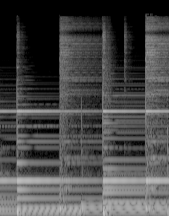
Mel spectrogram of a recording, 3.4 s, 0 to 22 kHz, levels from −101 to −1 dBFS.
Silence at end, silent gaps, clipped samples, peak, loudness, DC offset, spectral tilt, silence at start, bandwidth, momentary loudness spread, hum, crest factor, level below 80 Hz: 0 s; none; under 0.1%; -12 dBFS; -30 LUFS; under 0.1%; -4.5 dB/octave; 0 s; 16.5 kHz; 7 LU; none; 18 dB; -42 dBFS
